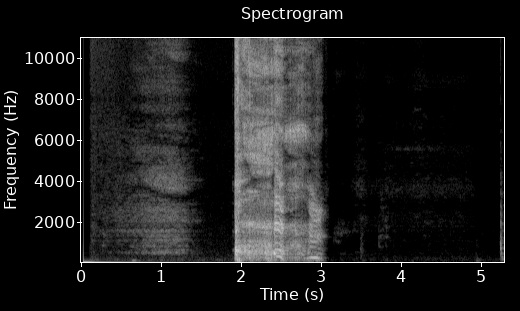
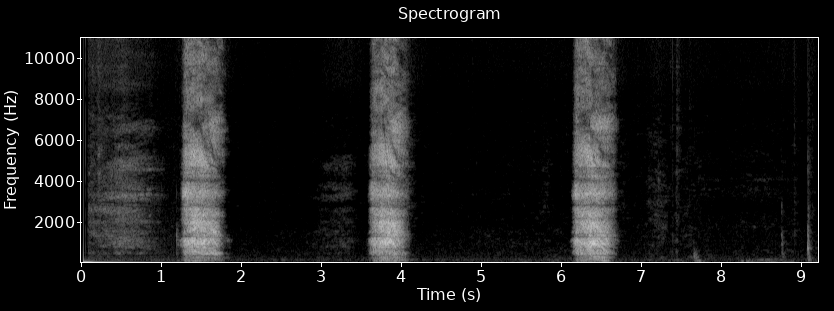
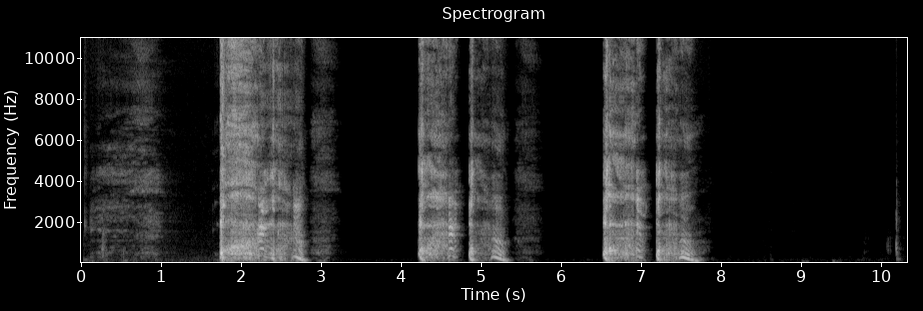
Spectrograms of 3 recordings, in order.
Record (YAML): cough_length: 5.3 s
cough_amplitude: 32768
cough_signal_mean_std_ratio: 0.37
exhalation_length: 9.2 s
exhalation_amplitude: 32766
exhalation_signal_mean_std_ratio: 0.32
three_cough_length: 10.3 s
three_cough_amplitude: 32768
three_cough_signal_mean_std_ratio: 0.39
survey_phase: beta (2021-08-13 to 2022-03-07)
age: 65+
gender: Male
wearing_mask: 'No'
symptom_cough_any: true
symptom_runny_or_blocked_nose: true
smoker_status: Ex-smoker
respiratory_condition_asthma: true
respiratory_condition_other: true
recruitment_source: REACT
submission_delay: 2 days
covid_test_result: Negative
covid_test_method: RT-qPCR
influenza_a_test_result: Negative
influenza_b_test_result: Negative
